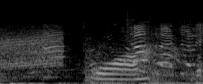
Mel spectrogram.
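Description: Background music with held notes, cut off suddenly under a second in, then a high voice calling out with a long, gliding 'wa' among crowd noise.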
